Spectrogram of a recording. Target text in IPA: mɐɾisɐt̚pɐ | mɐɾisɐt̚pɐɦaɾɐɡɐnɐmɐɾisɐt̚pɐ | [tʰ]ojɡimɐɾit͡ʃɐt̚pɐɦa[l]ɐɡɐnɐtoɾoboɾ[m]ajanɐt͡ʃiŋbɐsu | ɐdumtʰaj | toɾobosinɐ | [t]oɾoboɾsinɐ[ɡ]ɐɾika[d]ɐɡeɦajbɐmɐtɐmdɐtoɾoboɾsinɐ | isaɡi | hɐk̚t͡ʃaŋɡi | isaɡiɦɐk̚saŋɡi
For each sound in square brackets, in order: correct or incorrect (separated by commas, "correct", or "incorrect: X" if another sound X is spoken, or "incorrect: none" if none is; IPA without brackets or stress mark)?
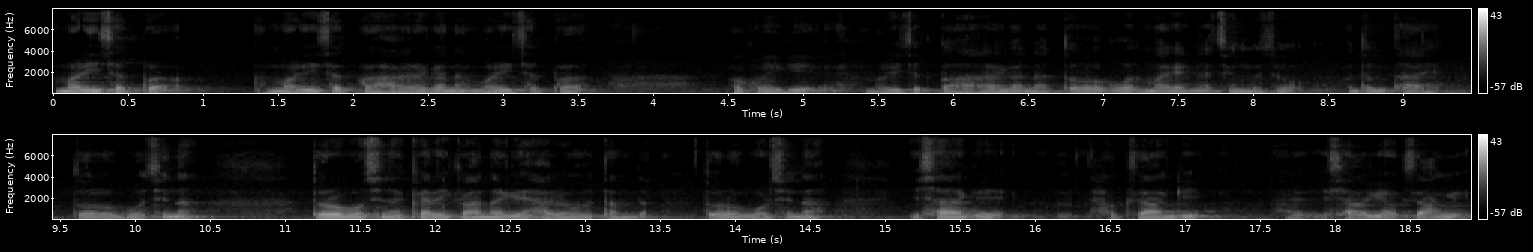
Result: incorrect: kʰ, incorrect: ɾ, correct, correct, incorrect: k, incorrect: n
